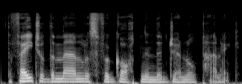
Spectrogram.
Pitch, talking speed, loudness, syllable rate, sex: 120 Hz, 270 wpm, -18 LUFS, 6.7 syllables/s, male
